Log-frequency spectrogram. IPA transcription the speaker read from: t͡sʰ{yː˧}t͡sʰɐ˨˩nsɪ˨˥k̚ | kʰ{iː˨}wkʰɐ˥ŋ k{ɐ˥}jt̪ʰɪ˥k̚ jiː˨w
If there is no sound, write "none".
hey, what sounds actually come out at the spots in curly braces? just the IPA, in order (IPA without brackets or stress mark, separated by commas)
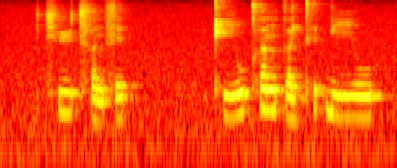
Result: yː˧, iː˨˥, ɐ˨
